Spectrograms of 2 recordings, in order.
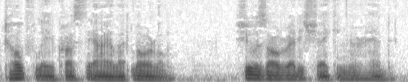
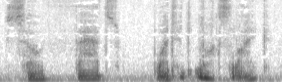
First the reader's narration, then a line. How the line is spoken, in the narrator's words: After a long moment, he said in a soft, awed voice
